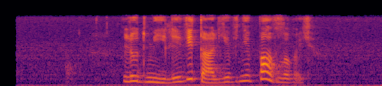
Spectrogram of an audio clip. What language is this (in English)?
Russian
